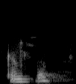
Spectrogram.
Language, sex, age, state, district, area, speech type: Kashmiri, male, 18-30, Jammu and Kashmir, Budgam, rural, conversation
